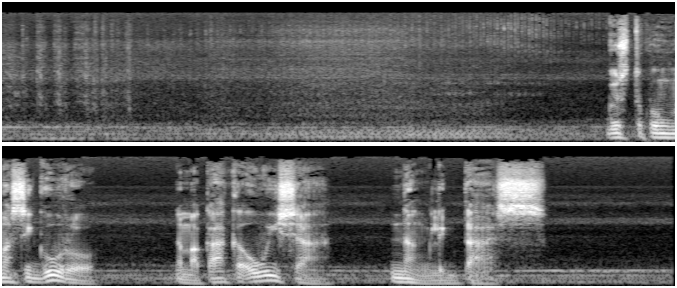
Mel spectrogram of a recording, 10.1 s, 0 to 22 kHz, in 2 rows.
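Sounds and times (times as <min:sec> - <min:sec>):
motorcycle engine starting and idling: 0:00.8 - 0:04.6
speech: 0:04.6 - 0:09.2.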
